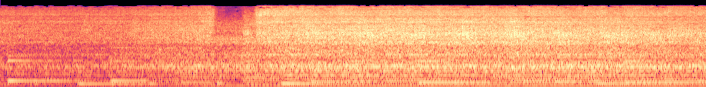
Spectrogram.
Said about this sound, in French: Là, il est tourné. Un coup de ponçage.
